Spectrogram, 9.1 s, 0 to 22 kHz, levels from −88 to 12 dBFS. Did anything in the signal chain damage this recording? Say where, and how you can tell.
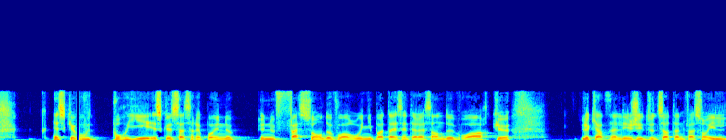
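Yes. Packet loss on an ADPCM call in the network stage: silent gaps at 0.96–1.01 s (about 40 ms) and 5.76–5.81 s (about 20 ms). The G.722 decoder's predictor and step size lose track, so the speech resumes slightly distorted before settling.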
